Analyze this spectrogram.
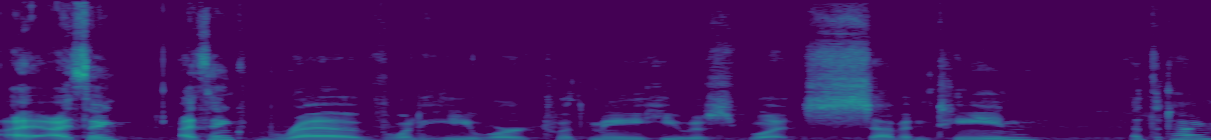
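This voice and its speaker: Here a man speaks at a fairly slow pace. His medium-pitched voice has lively intonation. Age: 30s. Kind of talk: casual chat. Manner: soft-spoken.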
